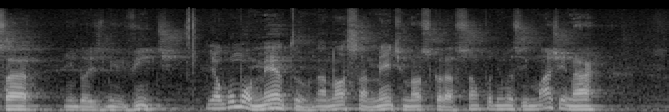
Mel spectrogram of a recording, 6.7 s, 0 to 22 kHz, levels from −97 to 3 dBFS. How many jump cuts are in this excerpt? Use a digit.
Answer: 1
